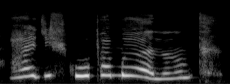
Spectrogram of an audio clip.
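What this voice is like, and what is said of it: Exaggerated put-on regional accent. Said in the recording (Portuguese): “puxei o meu sotaque lá do, do cu de Judas pra ficar bem arretado o meu sotaque”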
